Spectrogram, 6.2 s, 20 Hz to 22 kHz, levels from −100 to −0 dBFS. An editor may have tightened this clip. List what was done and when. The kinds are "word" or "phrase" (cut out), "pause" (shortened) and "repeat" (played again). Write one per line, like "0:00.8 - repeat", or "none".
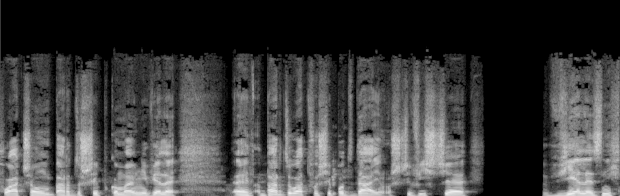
0:02.5 - phrase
